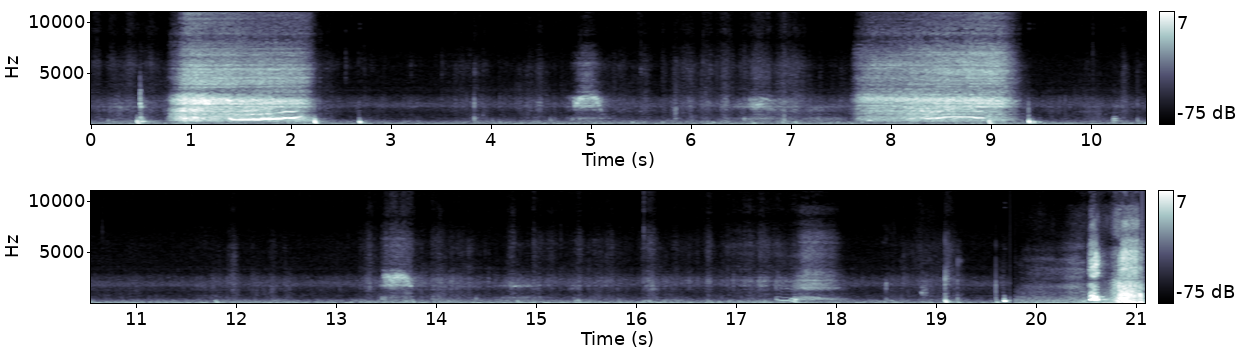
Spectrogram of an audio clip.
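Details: Congested person with a cold trying unsuccessfully to induce a sneeze: two long forceful nose blows, then several short snorts and sniffs, with a sharp final burst that may be a sneeze.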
